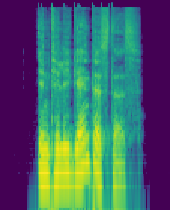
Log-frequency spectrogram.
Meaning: strong/mixed nominative/accusative neuter singular superlative degree of intelligent
- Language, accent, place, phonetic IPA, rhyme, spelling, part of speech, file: German, Germany, Berlin, [ɪntɛliˈɡɛntəstəs], -ɛntəstəs, intelligentestes, adjective, De-intelligentestes.ogg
